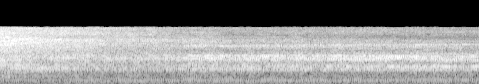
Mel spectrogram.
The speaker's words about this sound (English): I'll just switch the vacuum pump on to take the air out, so you'll hear that starting to run.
